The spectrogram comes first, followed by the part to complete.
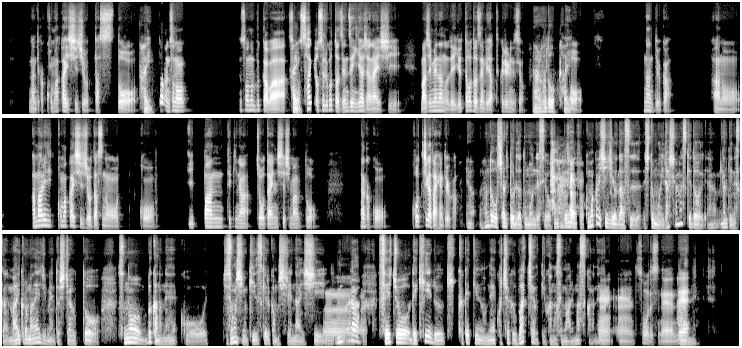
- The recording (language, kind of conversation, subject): Japanese, advice, 仕事で同僚に改善点のフィードバックをどのように伝えればよいですか？
- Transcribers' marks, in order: laugh; in English: "マイクロマネジメント"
